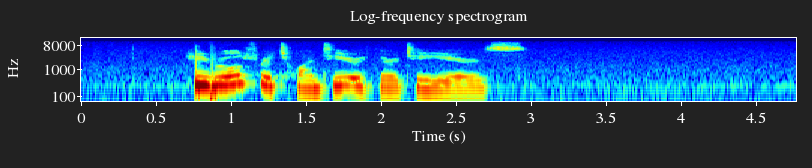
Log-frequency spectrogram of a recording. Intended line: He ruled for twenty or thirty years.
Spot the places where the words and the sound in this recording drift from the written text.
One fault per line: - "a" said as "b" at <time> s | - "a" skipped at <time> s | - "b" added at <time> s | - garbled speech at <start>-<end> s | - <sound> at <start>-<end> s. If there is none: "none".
none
